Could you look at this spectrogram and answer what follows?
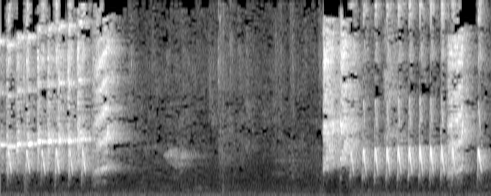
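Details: Kapas tembak, the Sooty-headed Bulbul, singing as training audio for murai batu, cucak ijo and kacer. A second of high, scratchy, buzzy twittering, then a silent gap, then a fast run of sharply pulsed, repeated chattering notes.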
